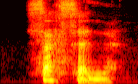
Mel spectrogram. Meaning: plural of sarcelle
- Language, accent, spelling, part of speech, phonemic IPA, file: French, Canada, sarcelles, noun, /saʁ.sɛl/, LL-Q150 (fra)-sarcelles.wav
